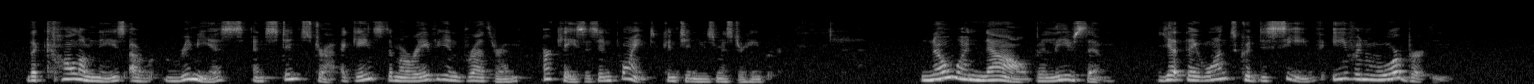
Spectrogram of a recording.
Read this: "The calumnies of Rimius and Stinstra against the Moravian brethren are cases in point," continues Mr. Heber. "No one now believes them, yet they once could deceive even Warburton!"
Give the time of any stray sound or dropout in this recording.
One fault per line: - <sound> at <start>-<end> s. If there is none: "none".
none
